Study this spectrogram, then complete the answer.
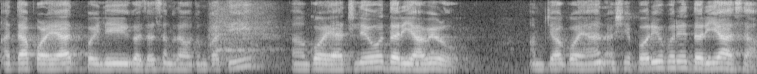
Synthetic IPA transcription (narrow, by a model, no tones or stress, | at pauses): at̪apəɭjat̪pəiliɡəd͡zəlsə̃ŋɡt̪aʋt̪umkat̪i | ɡojãt̪lɔd̪əɾjaʋeɭo | amt͡ɕjaɡojãnə̰ɕẽbəɾjobʱəɾed̪əɾjaəsa̰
